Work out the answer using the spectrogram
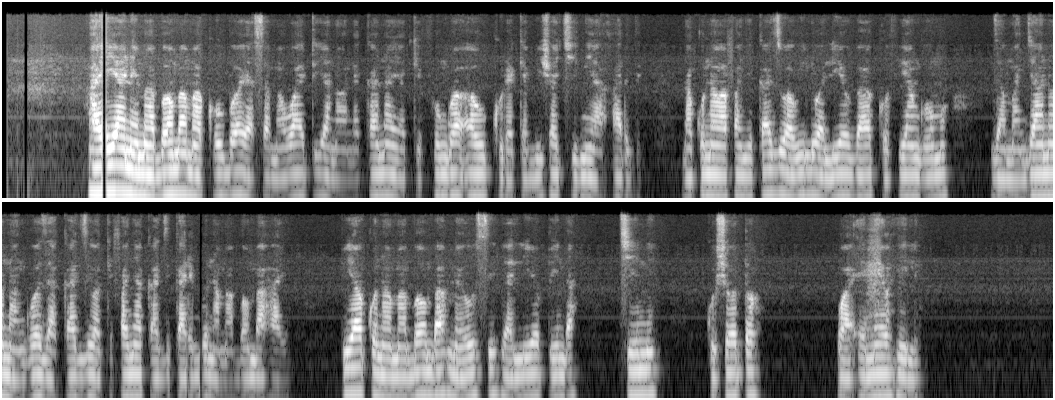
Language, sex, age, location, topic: Swahili, male, 25-35, Nairobi, government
